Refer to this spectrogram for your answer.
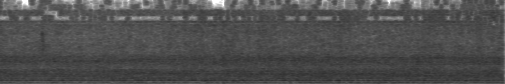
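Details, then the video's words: Massed honey bees in a swarm give a steady, resonant hum with a low drone and brighter overtone band, slightly softer but unchanging throughout. "SOM DE ABELHA-EFEITO SONORO ABELHA-ENCHAME DE ABELHA"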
